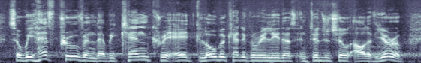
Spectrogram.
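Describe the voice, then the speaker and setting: Speaking at a moderate pace with a German accent, a man keeps a medium pitch and ordinary pitch variation over noticeable background noise. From Germany. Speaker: tech entrepreneur panelist. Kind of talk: panel discussion.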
